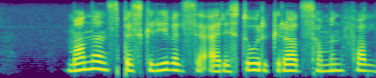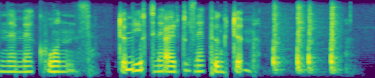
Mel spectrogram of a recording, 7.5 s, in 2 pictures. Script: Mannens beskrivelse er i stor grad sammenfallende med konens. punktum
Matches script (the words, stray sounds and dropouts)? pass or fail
fail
